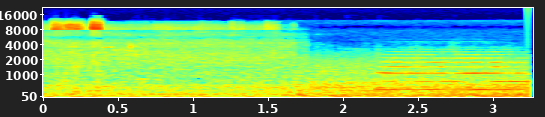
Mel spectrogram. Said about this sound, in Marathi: फायनली ट्रेन आली.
